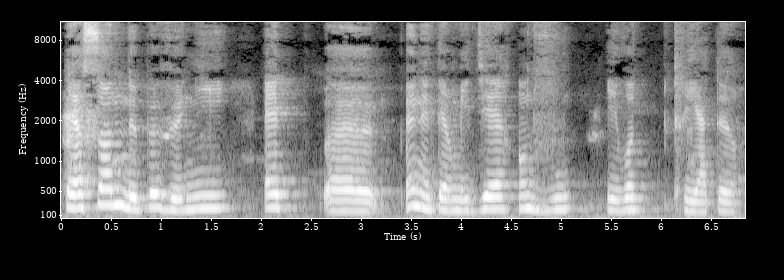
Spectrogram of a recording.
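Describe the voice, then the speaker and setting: A woman's voice: mid-range voice, slow, dark tone. A woman evangelising on a phone call, explaining her faith informally and rephrasing as she goes. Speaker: evangelist calling strangers by phone.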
